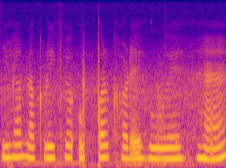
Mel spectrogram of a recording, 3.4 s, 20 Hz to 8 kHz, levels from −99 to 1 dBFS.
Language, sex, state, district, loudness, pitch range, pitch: Hindi, female, Chhattisgarh, Korba, -16 LUFS, 195-210 Hz, 205 Hz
